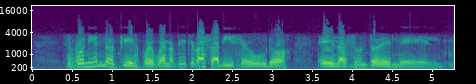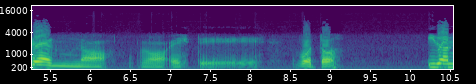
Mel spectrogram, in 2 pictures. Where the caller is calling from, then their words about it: Buenos Aires, Argentina; de Recoleta.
